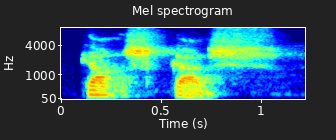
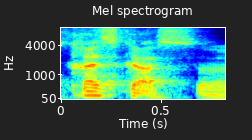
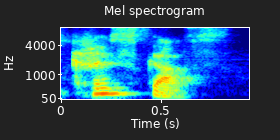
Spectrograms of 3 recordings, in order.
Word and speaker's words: Crescas: Ça s'écrit Kuf Resh Shin, Kuf Shin. Il est très peu cité. Je l'ai trouvé dans un article quelque part. On prononce Crescas, Charles. On prononce Crescas.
